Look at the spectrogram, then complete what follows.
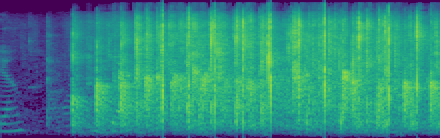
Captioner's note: audience applauding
